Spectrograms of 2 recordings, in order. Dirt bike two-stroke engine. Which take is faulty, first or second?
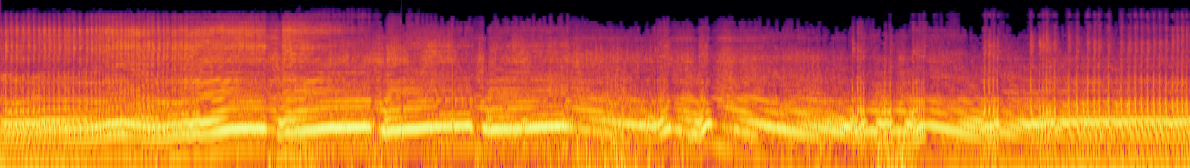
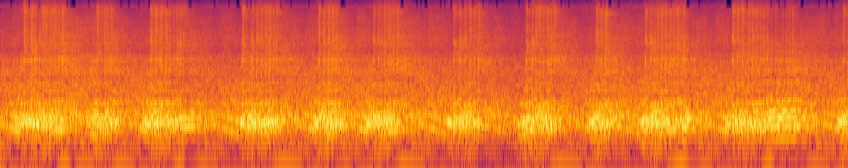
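second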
